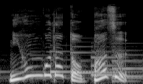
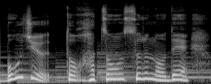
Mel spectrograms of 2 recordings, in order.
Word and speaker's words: 버즈: First of all, regarding the pronunciation of the band name, BUZZ is pronounced as Bazu in Japanese, But it is pronounced as Boju in Korean, so I will say it as Boju this time.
